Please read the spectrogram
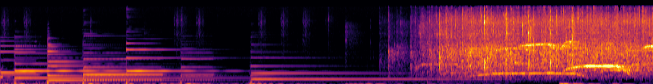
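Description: Final sustained notes of a song ring out and fade, then an audience breaks into loud, steady applause for the last few seconds, with a few high whistles cutting through the clapping.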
